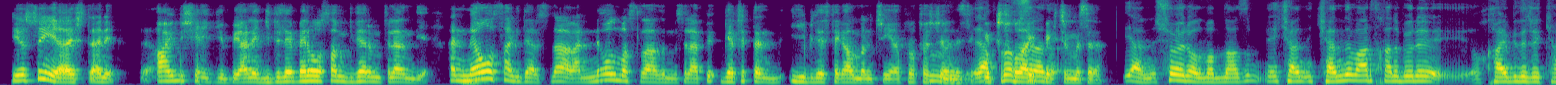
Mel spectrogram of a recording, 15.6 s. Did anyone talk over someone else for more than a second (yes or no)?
yes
